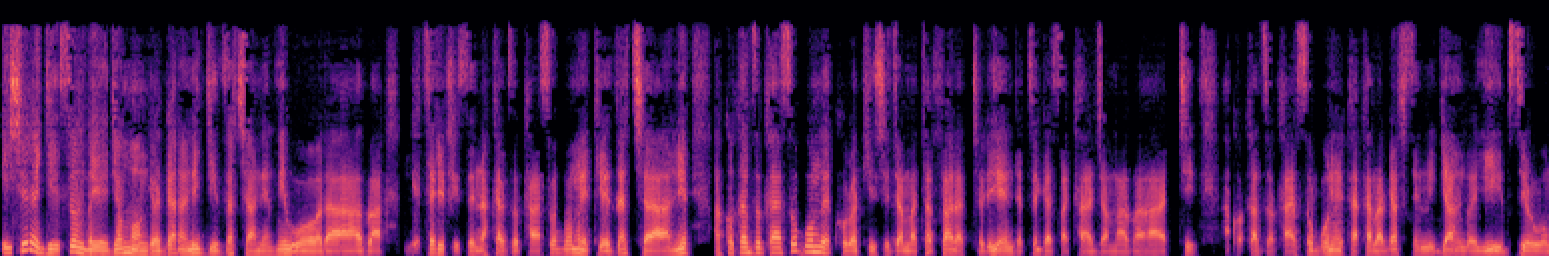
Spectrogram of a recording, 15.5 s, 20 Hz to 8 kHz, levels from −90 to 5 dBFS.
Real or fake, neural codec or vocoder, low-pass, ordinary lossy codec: fake; codec, 16 kHz in and 24 kHz out, 0.6 kbps, FireRedTTS-2 codec; 7.2 kHz; MP3, 48 kbps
